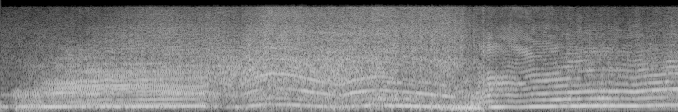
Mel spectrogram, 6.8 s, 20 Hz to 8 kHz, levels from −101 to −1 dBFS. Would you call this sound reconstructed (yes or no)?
no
